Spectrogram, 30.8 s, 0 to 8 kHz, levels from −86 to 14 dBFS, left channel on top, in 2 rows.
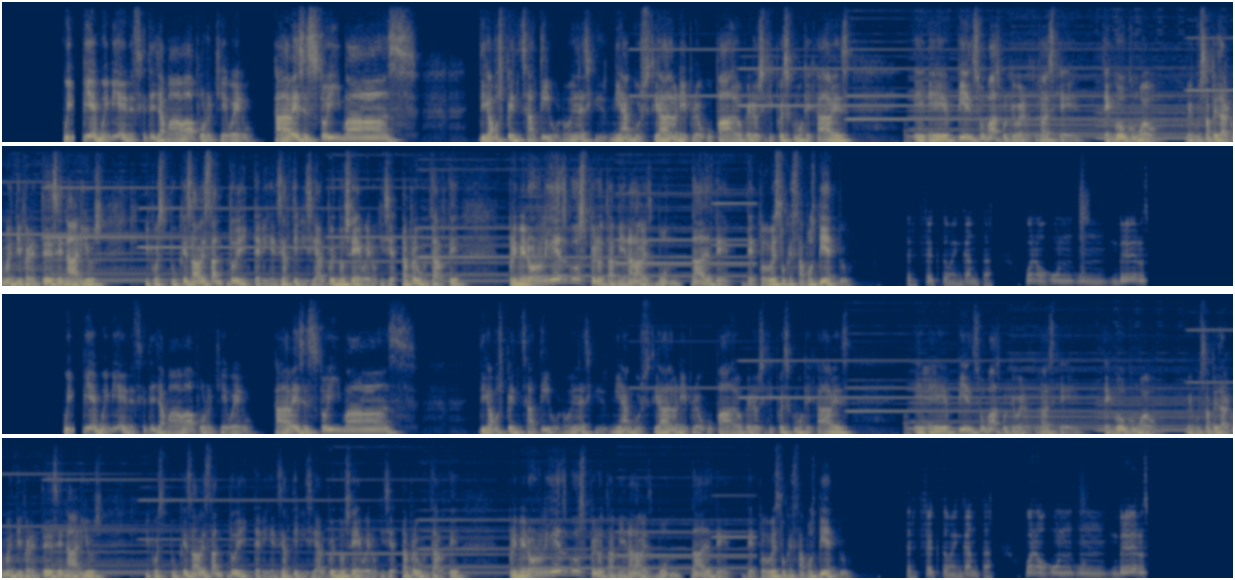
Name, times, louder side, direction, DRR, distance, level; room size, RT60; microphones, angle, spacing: voice 1, 0.8-3.1 3.4-5.2 6.0-10.6 11.4-13.5 13.8-14.5 14.8-16.9 17.2-21.5 21.7-26.0, left 3 dB, 70° left, 0.7 m, -25 dB
sound 1, 7.8-24.8, left 4 dB, 35° left, 2.9 m, -42 dB
voice 2, 11.3-11.8 26.7-27.8 28.2-29.7, right 1 dB, 35° right, 3.5 m, -40 dB
head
